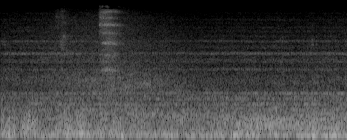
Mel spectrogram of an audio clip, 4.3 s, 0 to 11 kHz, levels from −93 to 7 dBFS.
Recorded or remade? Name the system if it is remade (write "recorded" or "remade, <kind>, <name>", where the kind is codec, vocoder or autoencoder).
recorded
